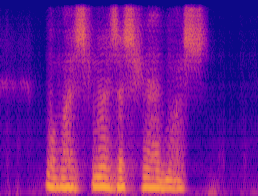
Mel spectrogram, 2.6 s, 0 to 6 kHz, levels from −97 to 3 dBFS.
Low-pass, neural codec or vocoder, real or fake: 5.4 kHz; codec, 16 kHz, 0.5 kbps, FreqCodec, smaller model; fake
